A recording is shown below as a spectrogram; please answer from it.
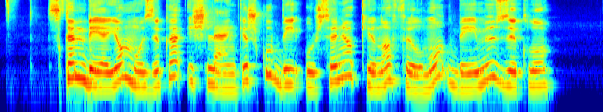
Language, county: Lithuanian, Vilnius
